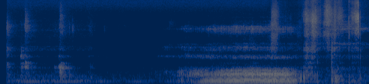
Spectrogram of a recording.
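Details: Loud, deep, fluttering snore on the in-breath from a sleeping Dogue de Bordeaux, habitually loud enough to drown out the TV, with softer breath sounds around it.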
